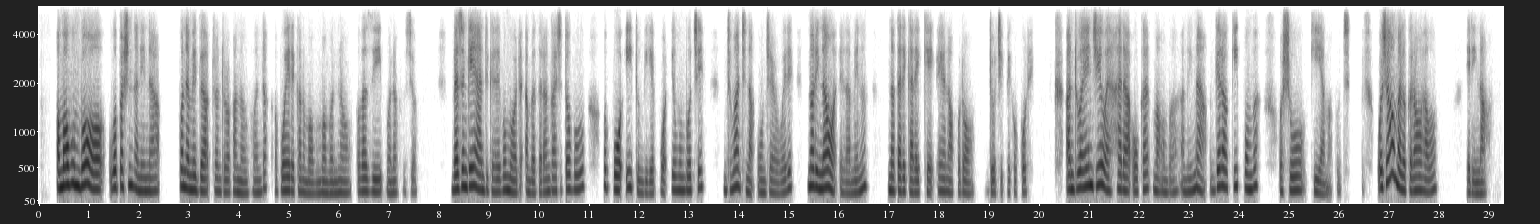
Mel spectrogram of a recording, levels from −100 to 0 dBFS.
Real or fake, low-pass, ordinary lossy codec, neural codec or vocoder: fake; 5.4 kHz; Opus, 16 kbps; codec, 16 kHz, 0.2 kbps, FocalCodec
